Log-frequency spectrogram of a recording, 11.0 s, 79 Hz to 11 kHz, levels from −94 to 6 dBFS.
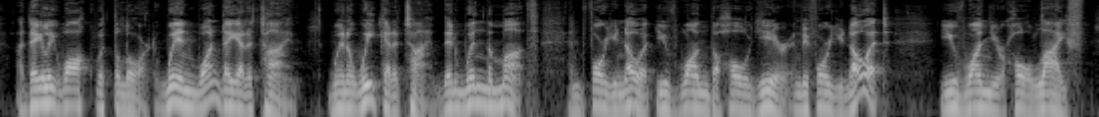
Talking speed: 230 wpm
